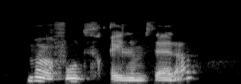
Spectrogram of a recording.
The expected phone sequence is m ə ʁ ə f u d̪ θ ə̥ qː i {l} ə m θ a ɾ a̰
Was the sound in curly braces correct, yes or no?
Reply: yes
